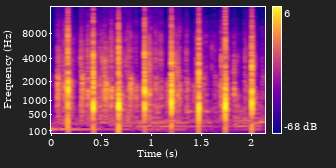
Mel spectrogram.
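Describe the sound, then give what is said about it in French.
Eight sharp, evenly spaced claps ring out in a steady rhythm from an audience, each a crisp distinct smack with quieter rustle between them. “Si vous voulez applaudir, vous pouvez.”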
